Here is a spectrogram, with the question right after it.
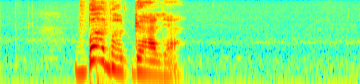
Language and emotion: Russian, angry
